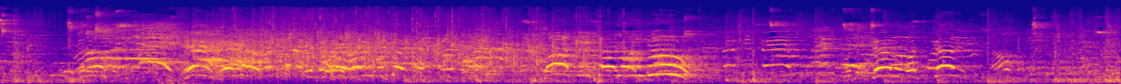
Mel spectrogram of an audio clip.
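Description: Spectators cheer and shout in a large echoing gym.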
